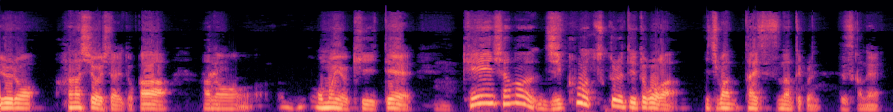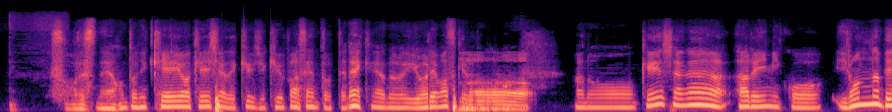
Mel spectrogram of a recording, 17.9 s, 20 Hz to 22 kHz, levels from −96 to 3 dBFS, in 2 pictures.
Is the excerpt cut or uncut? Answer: uncut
